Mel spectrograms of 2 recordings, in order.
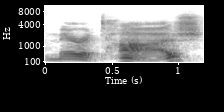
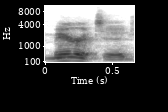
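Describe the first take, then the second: First: The ending sounds different from the end of heritage. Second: The ending sounds like the end of heritage. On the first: The speaker calls it wrong. "not Meritage, which is a common misconception" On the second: The speaker calls it right. "it's pronounced Meritage"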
